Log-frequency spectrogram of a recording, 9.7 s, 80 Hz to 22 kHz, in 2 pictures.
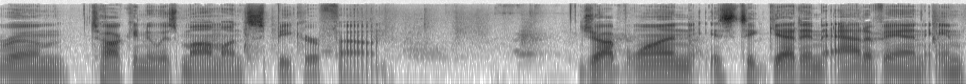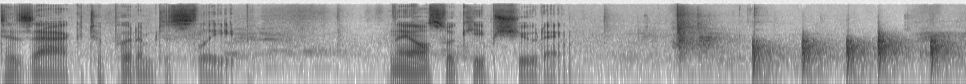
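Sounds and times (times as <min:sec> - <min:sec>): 
speech: 0:00.0 - 0:02.2, 0:02.9 - 0:08.4
hotel room door being opened with solid thumps: 0:08.6 - 0:09.6.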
